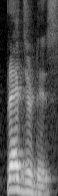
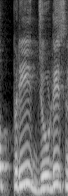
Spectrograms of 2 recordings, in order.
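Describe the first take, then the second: First: प्रेजुडिस with short "prej" opening; correct prejudice pronunciation. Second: प्रीजुडिस with long "pree" opening; mispronounced prejudice. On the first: Teacher giving learners the correct word, प्रेजुडिस said with "prej". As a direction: say प्रेजुडिस starting "prej", not "pree". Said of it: "ये बोला जाता है". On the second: Teacher showing learners the wrong way, प्रीजुडिस said with "pree". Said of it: "इसको प्रीजुडिस नहीं बोलेंगे". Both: Shown as a demonstration.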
